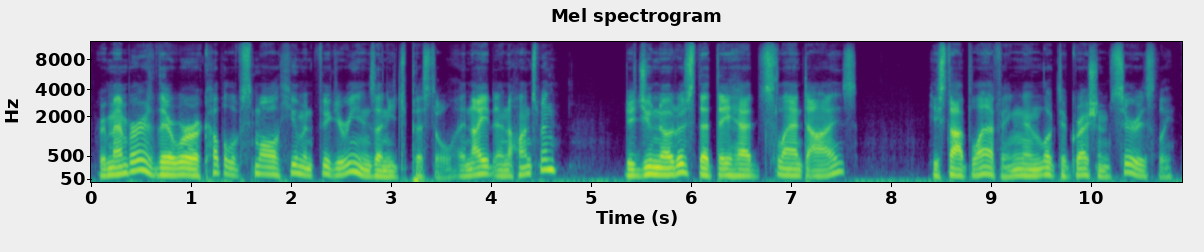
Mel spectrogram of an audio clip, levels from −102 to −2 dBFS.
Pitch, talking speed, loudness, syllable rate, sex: 115 Hz, 180 wpm, -19 LUFS, 5.6 syllables/s, male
